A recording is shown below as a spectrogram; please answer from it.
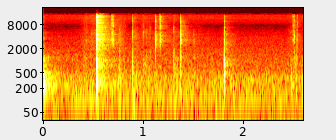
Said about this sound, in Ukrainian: Я ось так чуть-чуть надрізав скотч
